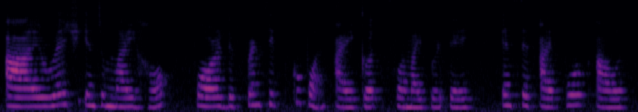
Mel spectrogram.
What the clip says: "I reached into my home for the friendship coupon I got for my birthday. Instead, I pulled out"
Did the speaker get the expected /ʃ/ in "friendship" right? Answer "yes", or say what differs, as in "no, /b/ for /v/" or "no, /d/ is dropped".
no, /s/ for /ʃ/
